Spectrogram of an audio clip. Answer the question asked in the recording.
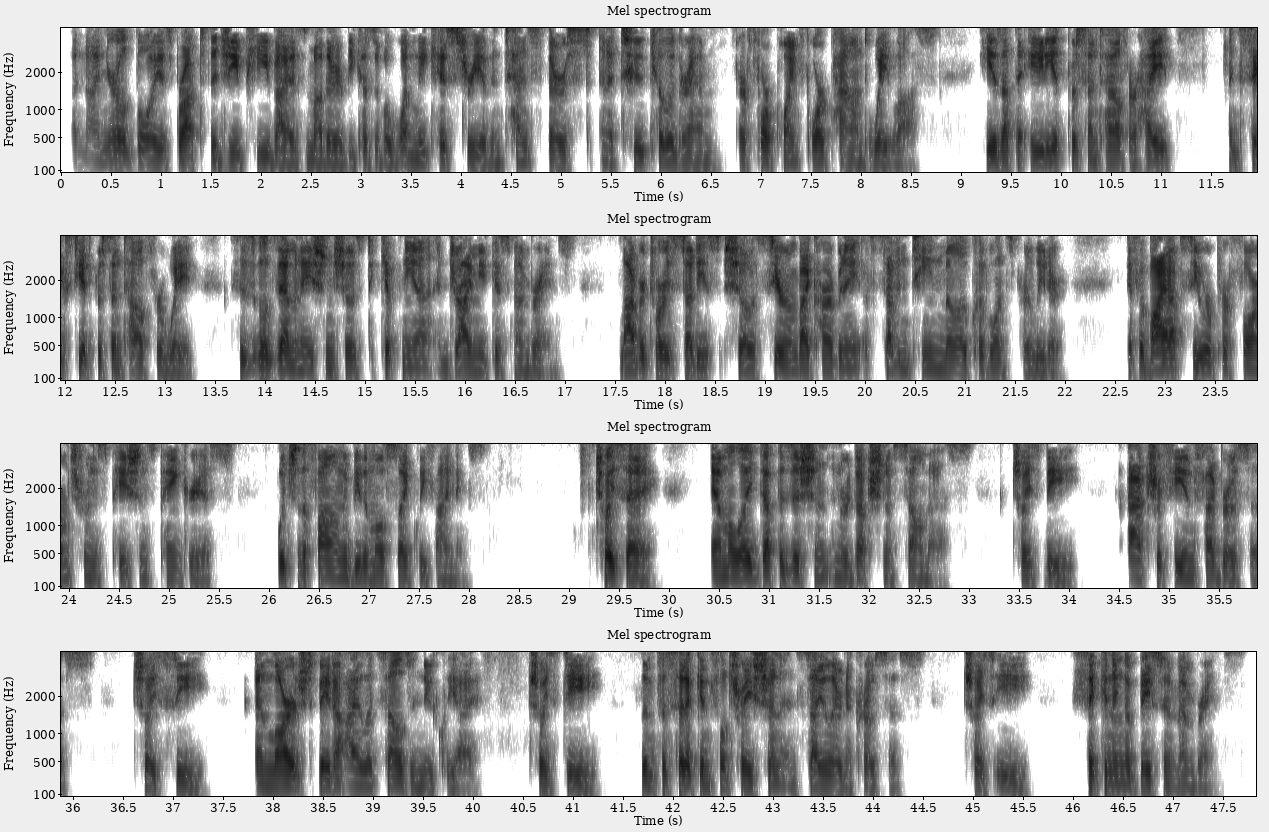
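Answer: D: lymphocytic infiltration and cellular necrosis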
